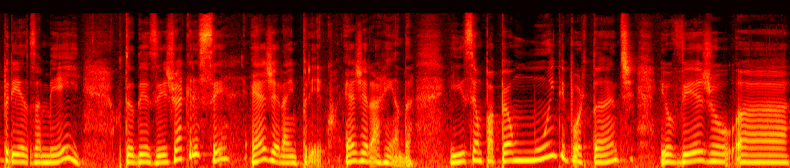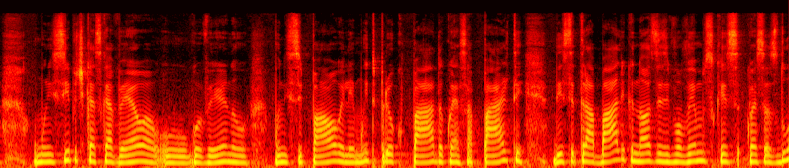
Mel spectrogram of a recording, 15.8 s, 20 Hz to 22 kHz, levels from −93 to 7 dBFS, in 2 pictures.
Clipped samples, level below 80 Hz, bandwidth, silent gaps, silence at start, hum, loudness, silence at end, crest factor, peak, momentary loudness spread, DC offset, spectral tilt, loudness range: under 0.1%; -46 dBFS; 16 kHz; none; 0 s; none; -25 LUFS; 0 s; 18 dB; -6 dBFS; 4 LU; under 0.1%; -6 dB/octave; 1 LU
